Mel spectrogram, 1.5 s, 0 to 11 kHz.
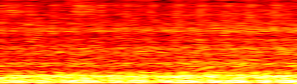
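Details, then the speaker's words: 1986 Honda GL1200 Goldwing flat-four, cold after sitting an hour at about 60°F, idling evenly with light rapid ticking from the fuel pump; normal clicking, its absence would indicate a problem. "And yes, the clicky-clacky fuel pump is still clicky-clacky. When you don't hear that, that's the problem."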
